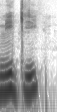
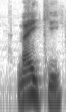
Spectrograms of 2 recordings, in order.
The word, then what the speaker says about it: Nike: Dice que mala testa que se enamoró de unos playeros Nike, Nike, que se dice así, mm.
